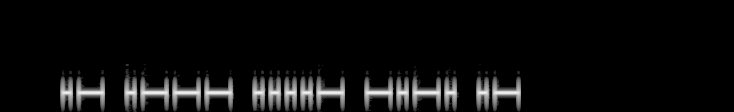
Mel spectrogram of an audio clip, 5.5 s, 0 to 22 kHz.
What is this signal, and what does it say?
Morse code, heard as a keyed tone, about 20 wpm, 700 Hz. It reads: AJ4CA
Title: Speed Racing - USA 2x2 Call Signs 17wpm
